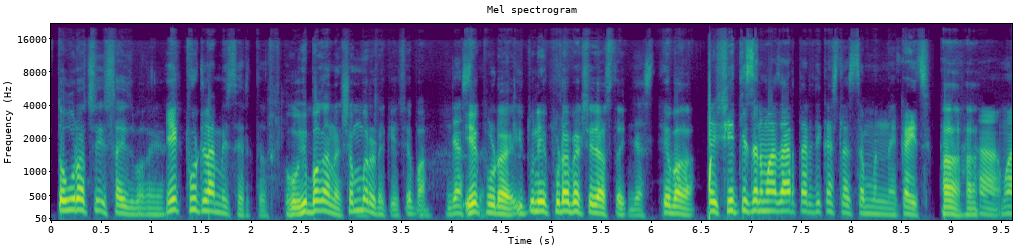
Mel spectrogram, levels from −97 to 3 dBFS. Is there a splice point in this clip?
yes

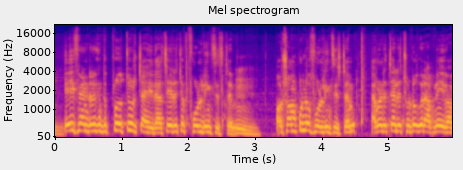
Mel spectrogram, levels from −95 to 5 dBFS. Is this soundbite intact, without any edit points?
yes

